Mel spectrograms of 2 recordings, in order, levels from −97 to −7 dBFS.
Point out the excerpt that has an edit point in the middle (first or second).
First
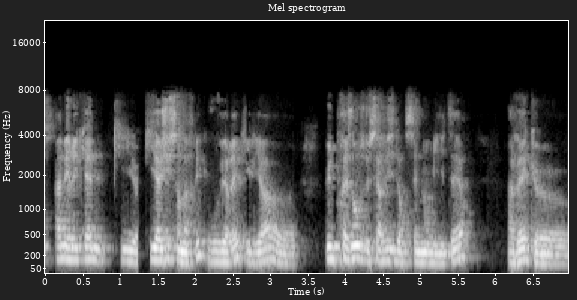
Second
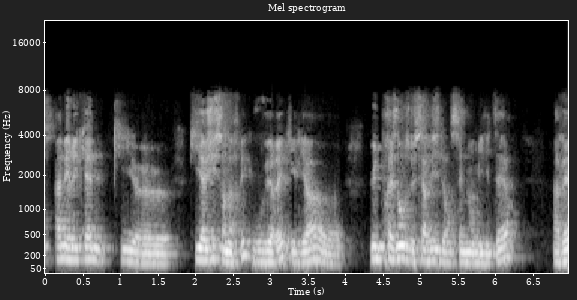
first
